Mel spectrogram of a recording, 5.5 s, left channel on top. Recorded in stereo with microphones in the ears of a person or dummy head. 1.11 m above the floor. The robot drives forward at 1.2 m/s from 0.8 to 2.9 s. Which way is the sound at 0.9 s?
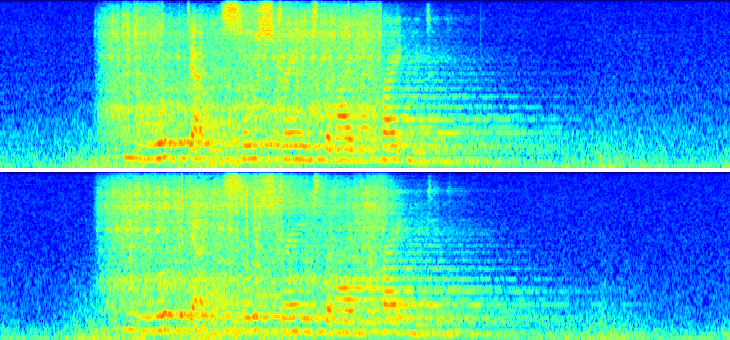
55° left (ahead or behind).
